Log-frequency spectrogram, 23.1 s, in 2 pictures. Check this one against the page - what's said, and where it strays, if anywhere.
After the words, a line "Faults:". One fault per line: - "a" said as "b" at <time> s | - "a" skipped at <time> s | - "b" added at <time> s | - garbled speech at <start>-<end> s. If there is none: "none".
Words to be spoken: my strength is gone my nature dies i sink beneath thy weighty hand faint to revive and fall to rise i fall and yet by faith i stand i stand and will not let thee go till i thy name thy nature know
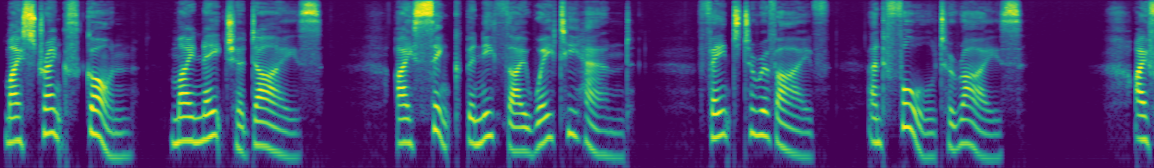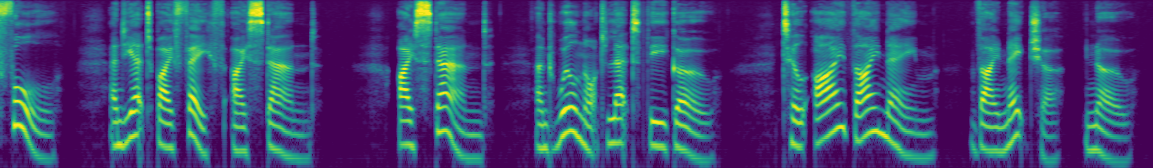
my strength gone my nature dies i sink beneath thy weighty hand faint to revive and fall to rise i fall and yet by faith i stand i stand and will not let thee go till i thy name thy nature know
Faults:
- "is" skipped at 0.8 s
